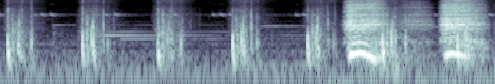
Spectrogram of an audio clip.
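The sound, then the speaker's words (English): Footsteps walking slow and steady, heard as a regular series of short, soft thuds about every half second, followed by heavy voiced breaths near the end. “Just turn around and keep walking, slow and steady.”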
